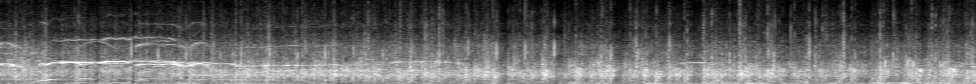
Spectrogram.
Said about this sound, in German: Applaus.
